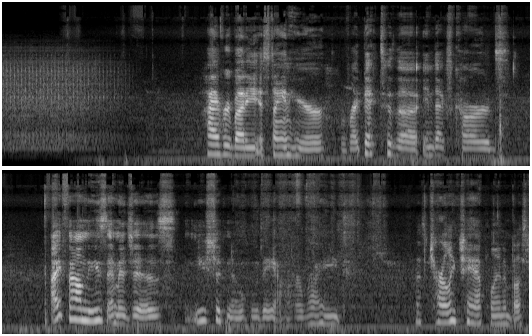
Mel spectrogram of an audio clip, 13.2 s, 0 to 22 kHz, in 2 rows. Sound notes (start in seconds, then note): 0.0 car motor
